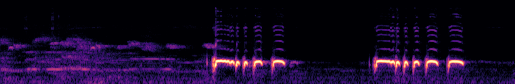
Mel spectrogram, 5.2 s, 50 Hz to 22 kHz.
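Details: Wild local zebra dove, a loud and very active singer used as a lure recording: two bursts of rapid staccato coos, five or six notes each, about 1.5 seconds apart, with faint higher bird chatter before them and silence in between.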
